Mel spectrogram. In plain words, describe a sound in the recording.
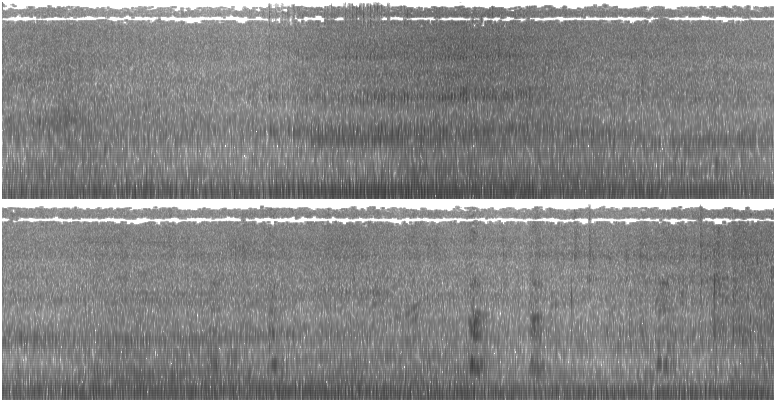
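Tyres roll on a wet road.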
